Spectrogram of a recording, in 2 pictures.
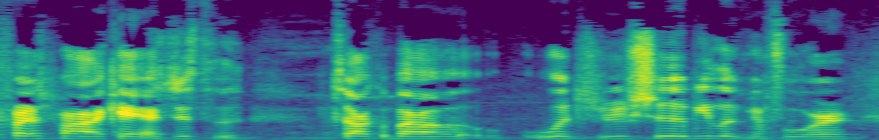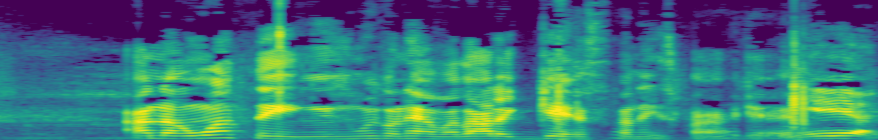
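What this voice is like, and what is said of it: Sick, strained voice. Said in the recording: “Excuse my voice. Still a little sick.”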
